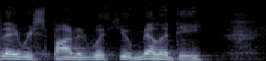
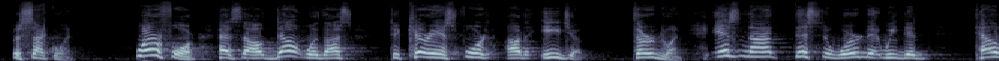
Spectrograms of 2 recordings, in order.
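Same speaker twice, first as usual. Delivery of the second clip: scripture reading; 9 semitones higher, 4 dB louder than usual. Acted. Rereads the murmuring questions.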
